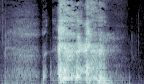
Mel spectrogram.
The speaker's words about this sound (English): Heal me, Lord. Take care of my cough and get the last bit of these germs out of my body and restore me to full health.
